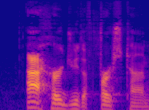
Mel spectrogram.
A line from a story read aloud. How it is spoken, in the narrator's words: he snapped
